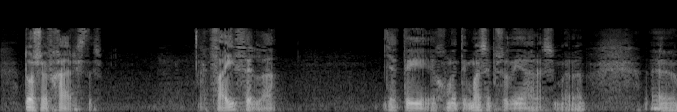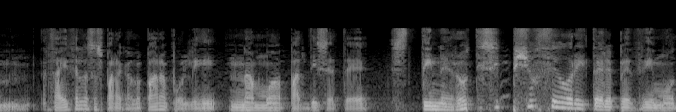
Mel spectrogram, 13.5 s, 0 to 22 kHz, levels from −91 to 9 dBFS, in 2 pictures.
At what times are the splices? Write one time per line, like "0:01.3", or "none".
none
